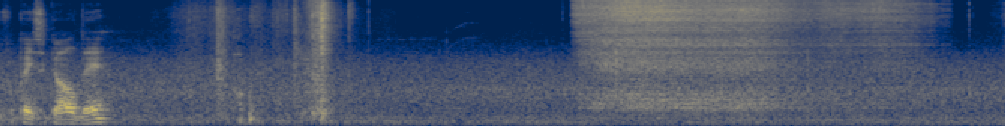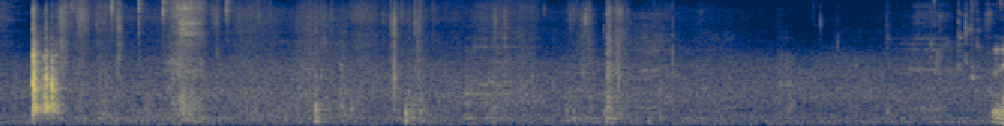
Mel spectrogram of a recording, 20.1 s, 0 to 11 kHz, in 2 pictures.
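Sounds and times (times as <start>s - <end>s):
hot metal hissing in water: 5.7s - 9.5s.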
